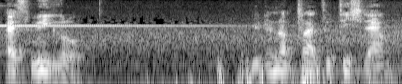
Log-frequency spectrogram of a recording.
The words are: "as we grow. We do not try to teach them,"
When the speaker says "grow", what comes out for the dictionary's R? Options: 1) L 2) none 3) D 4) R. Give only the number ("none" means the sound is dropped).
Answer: 2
